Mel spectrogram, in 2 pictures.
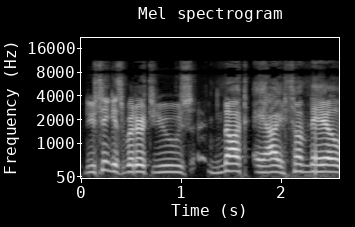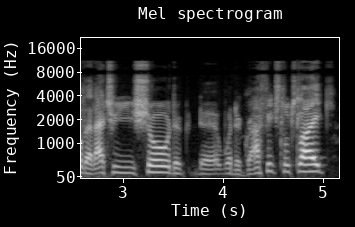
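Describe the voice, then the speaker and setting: Hesitant high-voiced man. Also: fairly quick, pushed and bright, no echo. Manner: hesitant, many "uh" fillers and repeated words. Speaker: stream co-host. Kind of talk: casual livestream chat.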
